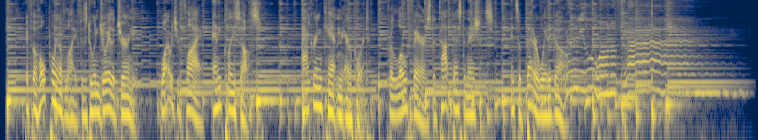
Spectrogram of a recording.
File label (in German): TV Werbespots; Jugendfrei; NATIVE PROFISPRECHER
